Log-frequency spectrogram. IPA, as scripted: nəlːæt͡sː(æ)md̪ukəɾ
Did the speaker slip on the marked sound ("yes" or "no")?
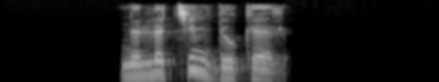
yes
